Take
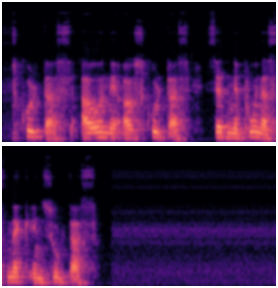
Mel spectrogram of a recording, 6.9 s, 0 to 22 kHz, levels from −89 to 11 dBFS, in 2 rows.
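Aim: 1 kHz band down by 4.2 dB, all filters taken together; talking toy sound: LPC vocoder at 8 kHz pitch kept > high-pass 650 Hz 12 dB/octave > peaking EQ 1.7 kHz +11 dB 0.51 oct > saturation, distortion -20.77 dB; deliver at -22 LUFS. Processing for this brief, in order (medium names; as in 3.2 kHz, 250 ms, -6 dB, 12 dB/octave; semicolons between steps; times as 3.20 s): peaking EQ 1 kHz -7 dB; LPC vocoder at 8 kHz pitch kept; high-pass 650 Hz 12 dB/octave; peaking EQ 1.7 kHz +11 dB 0.51 oct; saturation -6.5 dBFS; trim +2.5 dB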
